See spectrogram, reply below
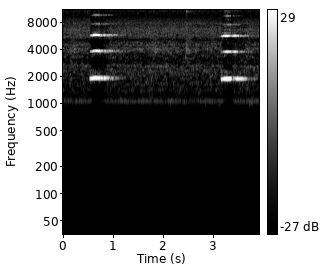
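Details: Black-capped lory, a talkative, very vocal bird, giving two clear level whistles about 2.6 seconds apart, each bright with ringing overtones, over a steady background hiss.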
